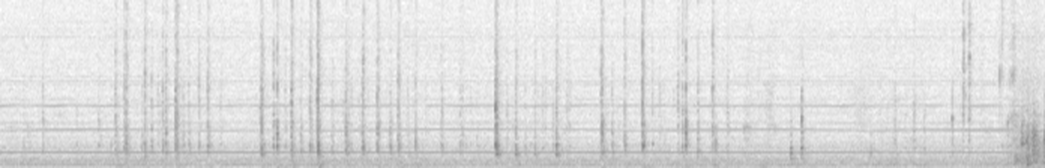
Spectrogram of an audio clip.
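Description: Faint, irregular clicks and taps over a steady thin whistle-like tone and a low hum.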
